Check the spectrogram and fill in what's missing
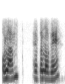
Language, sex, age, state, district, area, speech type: Assamese, female, 45-60, Assam, Goalpara, rural, conversation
